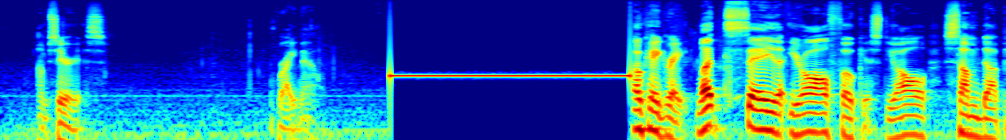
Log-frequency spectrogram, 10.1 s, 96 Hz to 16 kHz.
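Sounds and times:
high steady test tone beep: 3.9s - 6.3s.

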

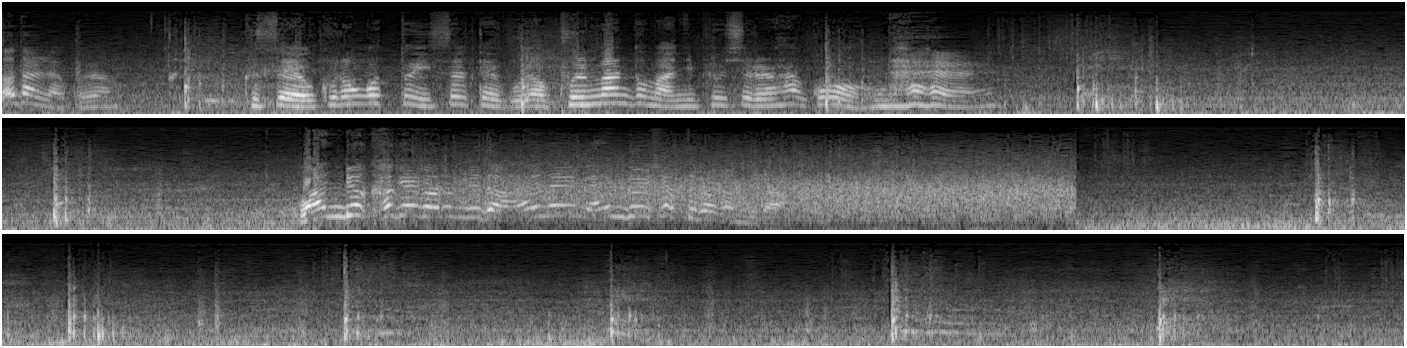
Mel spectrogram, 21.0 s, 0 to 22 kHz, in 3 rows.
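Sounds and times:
racket striking tennis ball: 0.8s - 1.3s, 5.3s - 6.0s, 7.2s - 7.6s, 13.5s - 16.2s, 17.0s - 17.6s, 18.4s - 19.0s, 19.8s - 20.2s
crowd applauding: 8.9s - 12.4s.

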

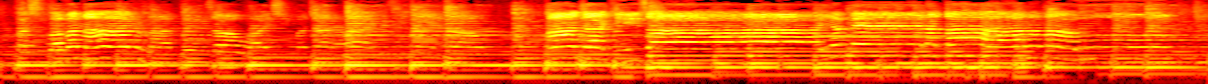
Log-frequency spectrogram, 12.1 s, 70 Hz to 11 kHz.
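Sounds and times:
acoustic guitar strumming: 0.0s - 12.0s
boy singing: 0.0s - 12.0s.

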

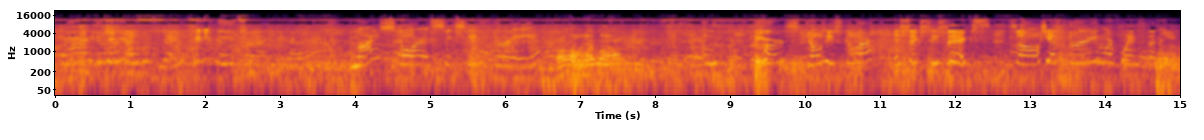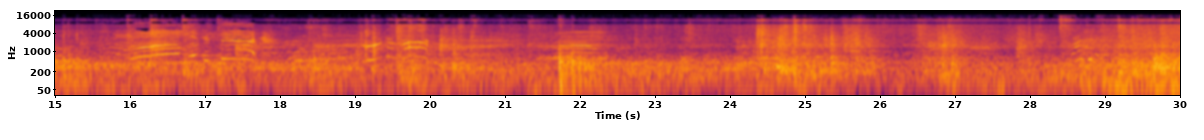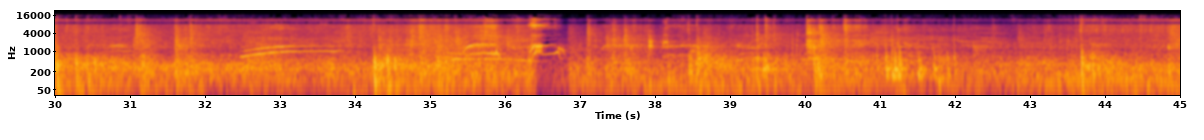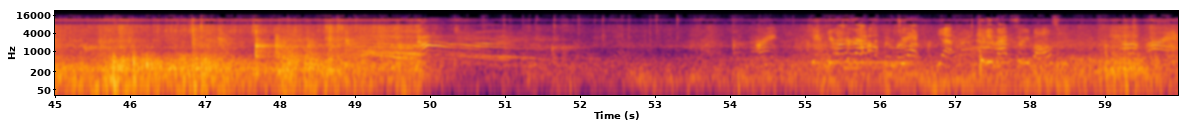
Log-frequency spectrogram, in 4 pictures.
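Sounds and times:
voices: 0.0s - 15.1s
bowling balls rolling: 0.0s - 59.9s
balls knocking pins: 24.3s - 32.5s, 33.7s - 36.2s, 36.8s - 50.0s
children calling: 32.4s - 34.0s.

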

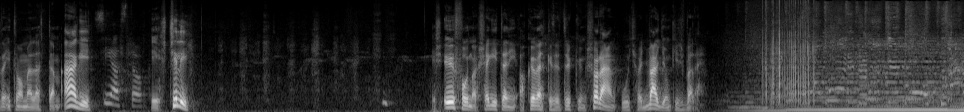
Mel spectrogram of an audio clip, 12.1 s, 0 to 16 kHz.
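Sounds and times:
small dog panting and sniffing: 1.3s - 5.0s.

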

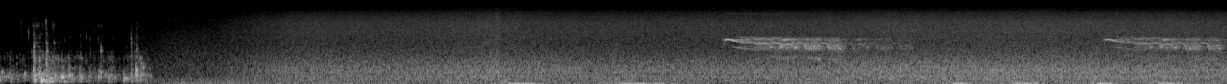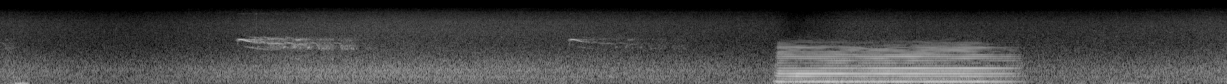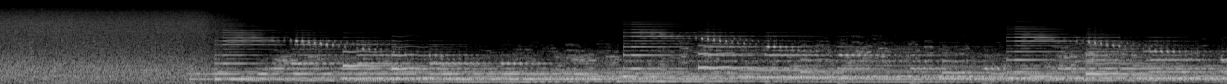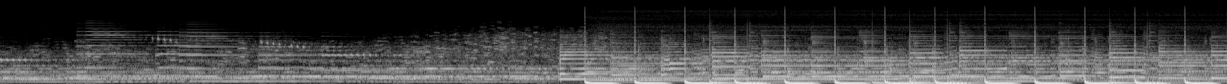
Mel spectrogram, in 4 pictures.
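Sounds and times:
ocean surf: 1.5s - 27.1s, 37.6s - 49.0s
deep horn blast: 20.0s - 22.6s.

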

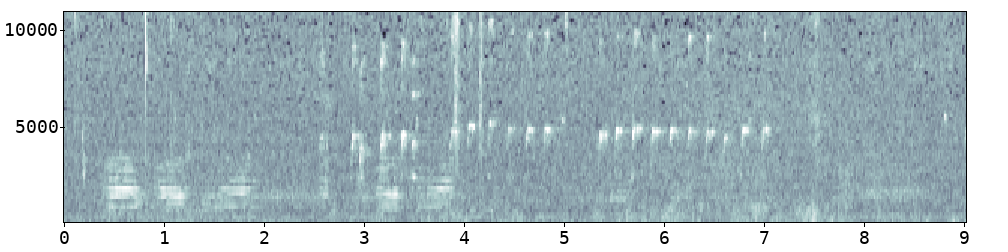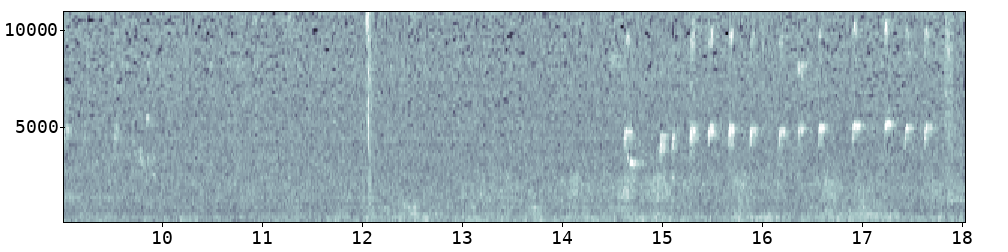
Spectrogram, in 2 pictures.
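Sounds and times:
steady low hum: 0.0s - 18.0s
small birds chirping: 2.6s - 7.2s.

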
